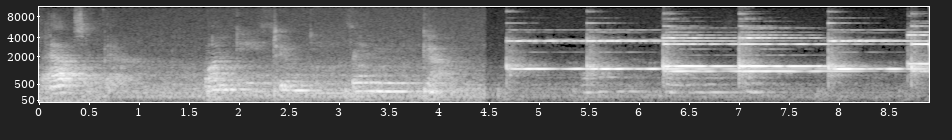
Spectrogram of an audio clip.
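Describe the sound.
A voice talks briefly, then handbells ring out in a steady run of about six bright, clear strikes, each tone sustaining and overlapping the next, fairly loud.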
